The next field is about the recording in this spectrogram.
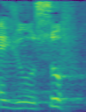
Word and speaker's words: یوسف: مثال کے طور پر قرآن مجید میں ایک نبی کا نام ہے یوسف، یا کے اوپر پیش ہے وا، پھر جو ہے جزم ہے اور سین کے اوپر بھی پیش ہے یوسف، اور ہم بچوں کا نام رکھ دیتے ہیں یوسف، یا یوسف، غلط.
